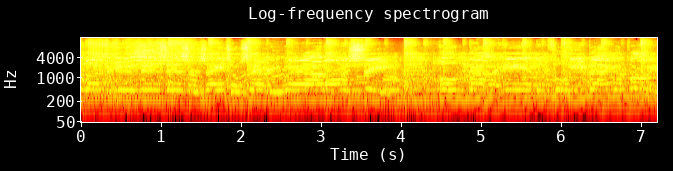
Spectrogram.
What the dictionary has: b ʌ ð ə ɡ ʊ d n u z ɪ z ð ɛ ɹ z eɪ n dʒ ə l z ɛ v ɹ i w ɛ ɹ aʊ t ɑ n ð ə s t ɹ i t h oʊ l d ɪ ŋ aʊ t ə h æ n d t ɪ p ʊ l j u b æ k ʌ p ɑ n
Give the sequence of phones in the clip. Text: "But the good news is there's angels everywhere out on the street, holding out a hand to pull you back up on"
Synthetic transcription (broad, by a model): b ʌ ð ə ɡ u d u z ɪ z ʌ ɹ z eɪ n dʒ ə l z ɛ v ɹ i w ɛ ɹ aʊ t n ð ə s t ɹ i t h oʊ l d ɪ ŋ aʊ ə h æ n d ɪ f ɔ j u b æ k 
